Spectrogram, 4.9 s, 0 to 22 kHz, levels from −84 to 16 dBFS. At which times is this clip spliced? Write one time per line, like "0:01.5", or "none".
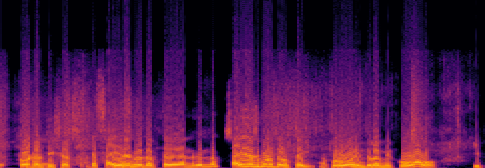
none

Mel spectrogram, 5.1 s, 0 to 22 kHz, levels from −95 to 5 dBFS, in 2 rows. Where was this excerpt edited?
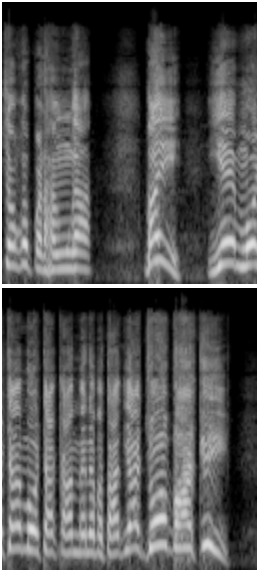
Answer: none

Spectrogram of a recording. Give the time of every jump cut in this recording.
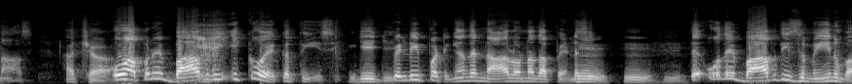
none

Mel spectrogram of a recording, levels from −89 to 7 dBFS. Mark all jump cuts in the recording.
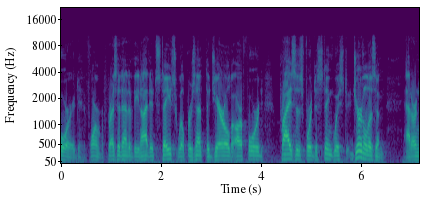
0:01.8

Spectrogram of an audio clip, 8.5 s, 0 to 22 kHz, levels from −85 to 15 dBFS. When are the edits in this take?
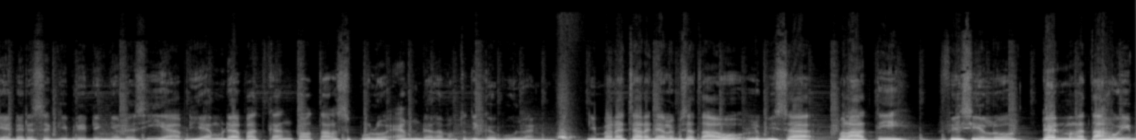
0:04.2

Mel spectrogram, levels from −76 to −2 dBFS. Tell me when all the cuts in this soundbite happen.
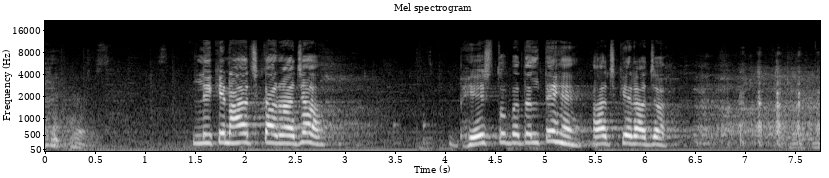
none

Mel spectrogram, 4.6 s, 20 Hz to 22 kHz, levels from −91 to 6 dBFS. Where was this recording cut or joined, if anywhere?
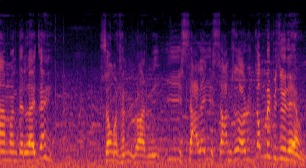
none

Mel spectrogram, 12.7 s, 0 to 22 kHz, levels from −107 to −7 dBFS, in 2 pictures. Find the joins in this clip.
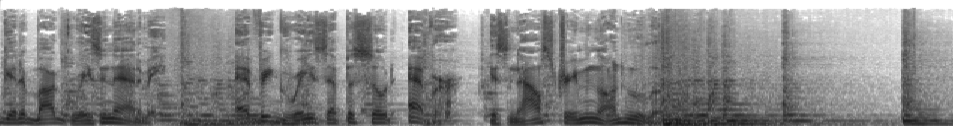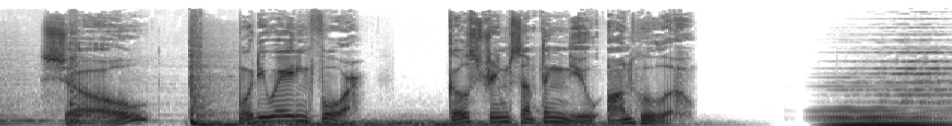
0:11.5

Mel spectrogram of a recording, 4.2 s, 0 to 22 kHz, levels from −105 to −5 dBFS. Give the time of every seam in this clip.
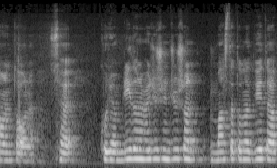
none

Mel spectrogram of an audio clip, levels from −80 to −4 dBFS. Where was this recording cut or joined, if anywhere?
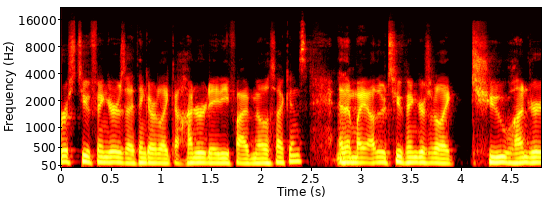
none

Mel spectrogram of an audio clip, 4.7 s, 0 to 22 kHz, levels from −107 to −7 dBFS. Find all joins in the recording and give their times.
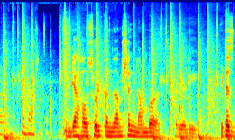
0:01.3

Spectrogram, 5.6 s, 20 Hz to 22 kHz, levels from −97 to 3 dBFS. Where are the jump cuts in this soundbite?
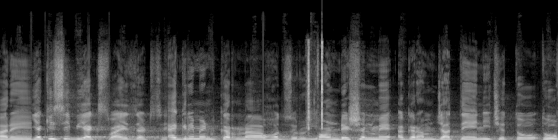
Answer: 0:03.1

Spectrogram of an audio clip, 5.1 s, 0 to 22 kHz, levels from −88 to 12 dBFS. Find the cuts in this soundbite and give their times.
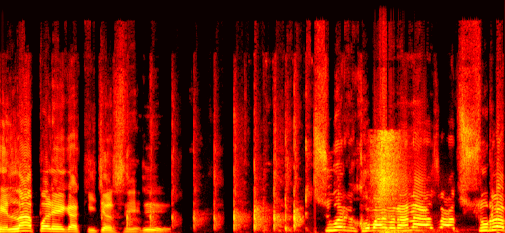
0:03.1

